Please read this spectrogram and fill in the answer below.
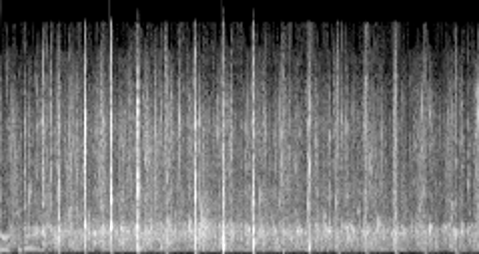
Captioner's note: audience clapping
